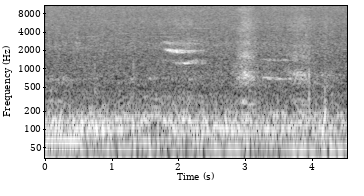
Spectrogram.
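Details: Stray and domestic kittens face to face, one giving a short, thin, falling meow, then a soft rustle and a fainter second mew, all against continuous low background rumble.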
